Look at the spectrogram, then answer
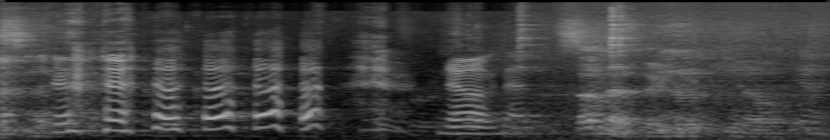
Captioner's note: laughs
